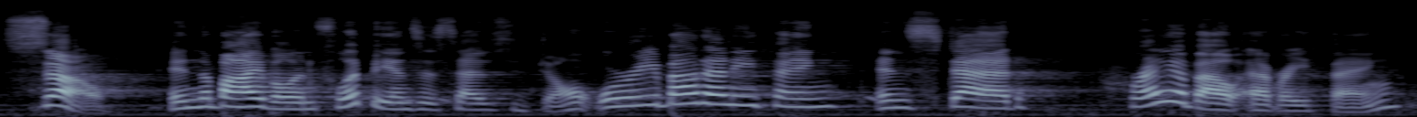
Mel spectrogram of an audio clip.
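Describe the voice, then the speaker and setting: A young woman giving a children's sermon in church, asking the children questions in an animated way. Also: medium pitch. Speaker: children's message leader. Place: church sanctuary. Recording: church hall reverb.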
